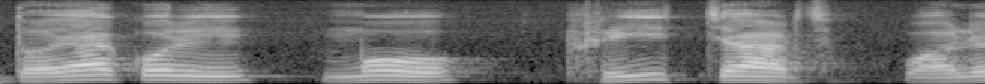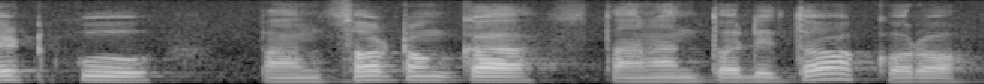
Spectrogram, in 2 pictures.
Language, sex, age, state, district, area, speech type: Odia, male, 18-30, Odisha, Subarnapur, rural, read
